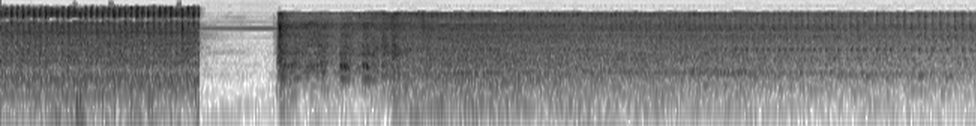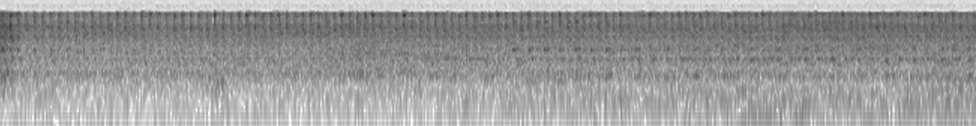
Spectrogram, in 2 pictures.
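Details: Normal family car engine, as checked when inspecting a used car for abnormal noises: quick crank and catch, revs drop to a smooth steady idle with no knocks or ticks; healthy.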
